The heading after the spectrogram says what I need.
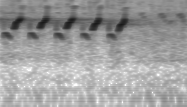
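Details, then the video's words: Brief Northern cardinal phrase of five quick two-part whistled notes, each dipping then rising, delivered evenly before fading. "Cardinal:Découvrir le chant et la beauté du Cardinal du Nord"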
